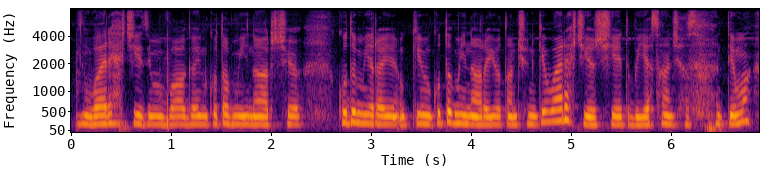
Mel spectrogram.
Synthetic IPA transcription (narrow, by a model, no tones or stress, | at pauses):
ʋaːɾʲaht͡ʃiːzimbaːɡɐnkut̪ɐbmiːnaːɾt͡ʃʰi | kut̪ɐmiːɾakikut̪ɐbmiːnaːɾɐjot̪ɐnt͡ʃʰinkiʋaːɾʲaht͡ʃiːzt͡ʃʰijɐt̪ibɨjɐsaːnt͡ʃʰɐst̪im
